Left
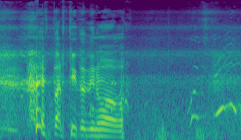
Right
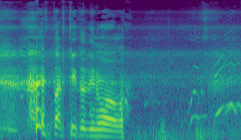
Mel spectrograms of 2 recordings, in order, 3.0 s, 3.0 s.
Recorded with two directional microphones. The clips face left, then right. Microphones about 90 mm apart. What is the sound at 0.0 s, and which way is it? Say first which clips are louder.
Speech: right 1 dB; 15° right (ahead or behind).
